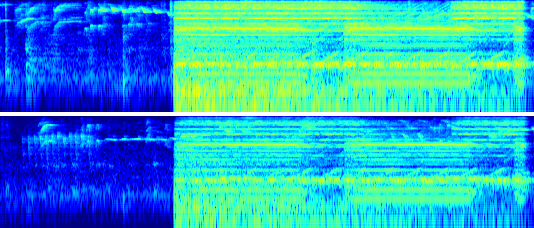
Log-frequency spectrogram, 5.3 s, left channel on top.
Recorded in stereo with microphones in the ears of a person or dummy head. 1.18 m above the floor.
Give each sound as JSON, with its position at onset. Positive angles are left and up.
{"t": 1.7, "sound": "an alarm", "side_deg": 70, "distance_m": 0.7}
